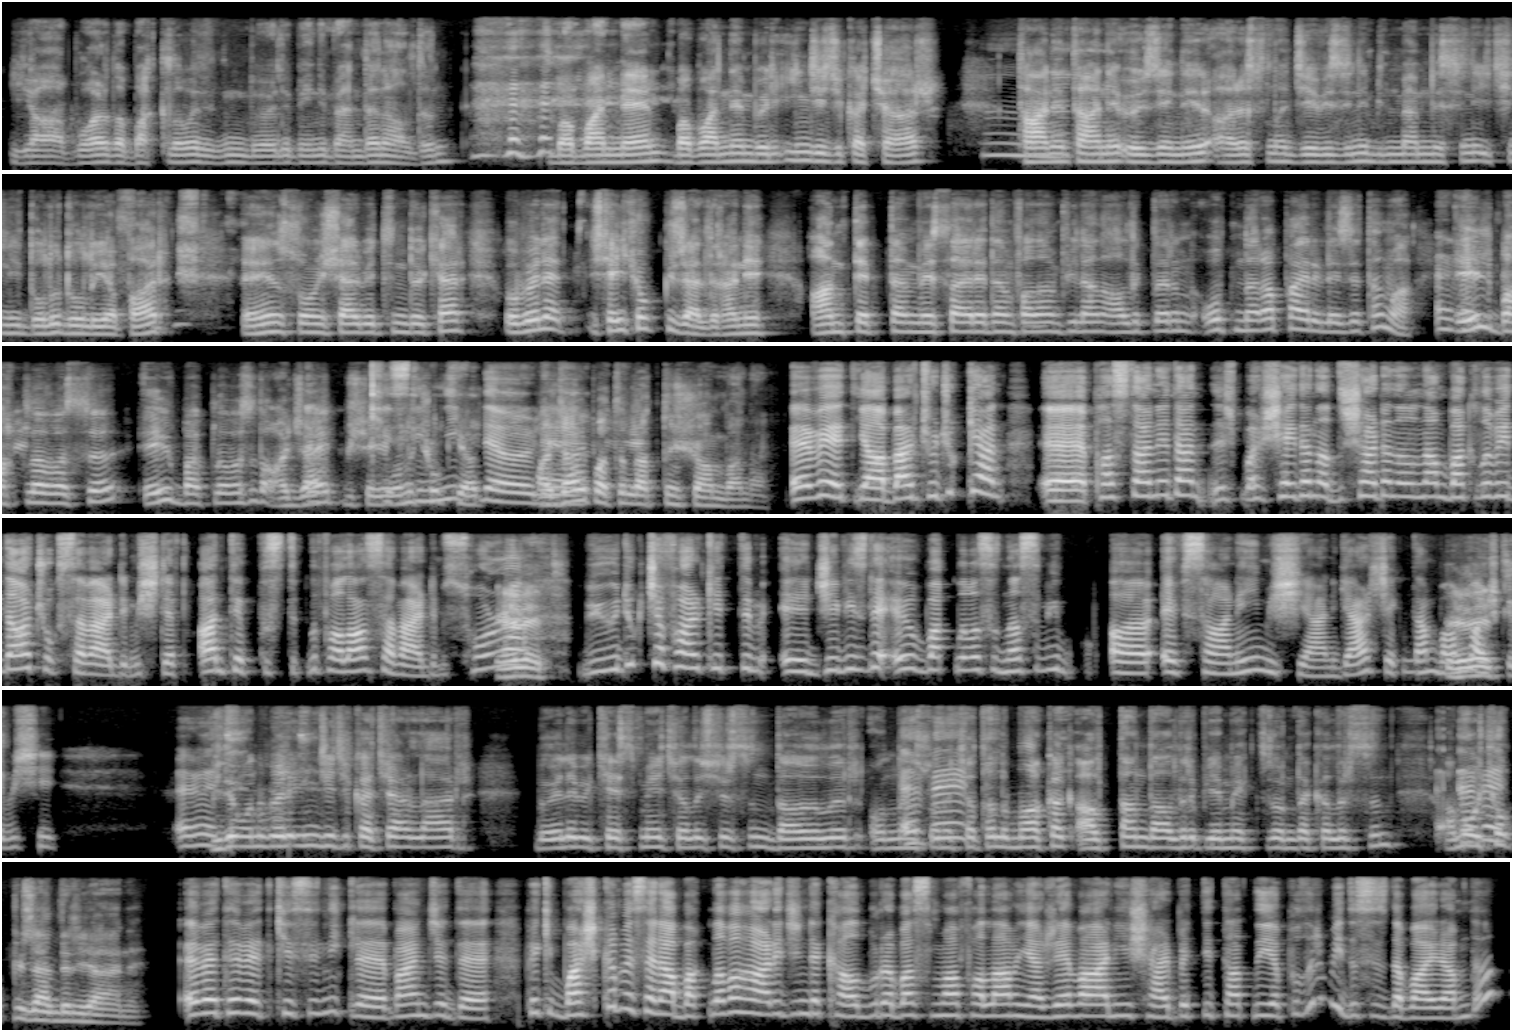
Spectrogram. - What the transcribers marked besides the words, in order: other background noise; tapping; chuckle; background speech
- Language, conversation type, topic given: Turkish, unstructured, Bayramlarda en sevdiğiniz yemek hangisi?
